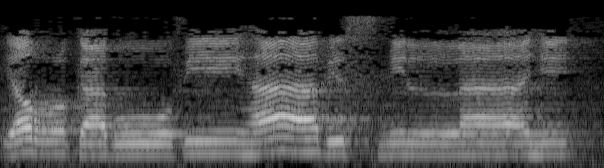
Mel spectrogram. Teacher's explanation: ra sukun sebelumnya kasrah yang dibaca tebal karena kasrahnya tidak asli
